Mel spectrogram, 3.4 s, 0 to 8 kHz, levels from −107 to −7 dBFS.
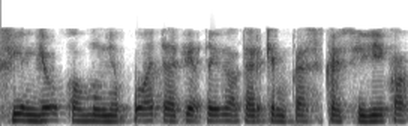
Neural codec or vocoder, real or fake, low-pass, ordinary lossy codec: codec, 16 kHz, 2 kbps, FreqCodec, larger model; fake; 7.2 kHz; AAC, 16 kbps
